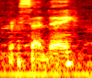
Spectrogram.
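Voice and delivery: mock sad whisper. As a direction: breathe it out as a joke lament over onion tears. Onion tears, mock grief.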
